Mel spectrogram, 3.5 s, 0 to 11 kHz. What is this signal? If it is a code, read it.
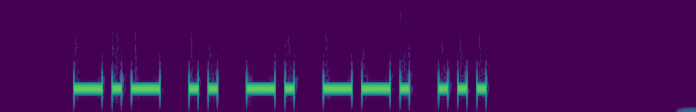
Morse code, heard as a keyed tone, about 25 wpm, 700 Hz. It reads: KINGS
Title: Sentences from Top 1000 Words - Review Part 6 - New Word Drill - 25wpm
